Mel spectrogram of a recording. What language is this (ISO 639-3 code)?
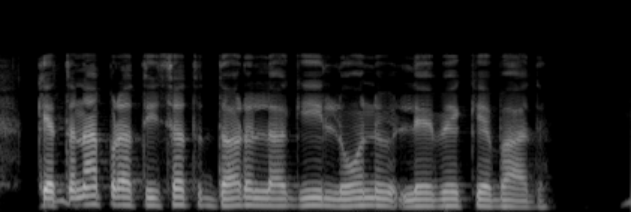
mag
